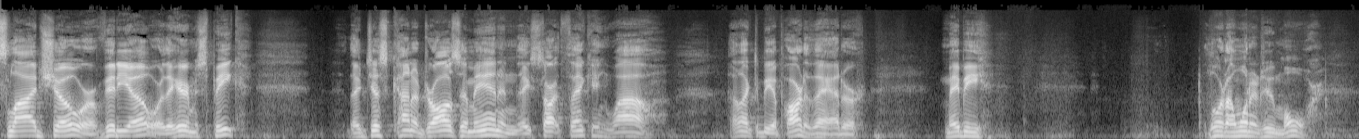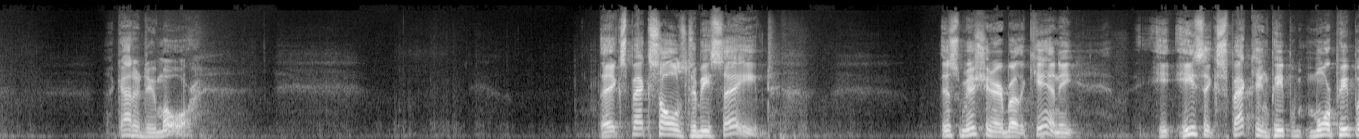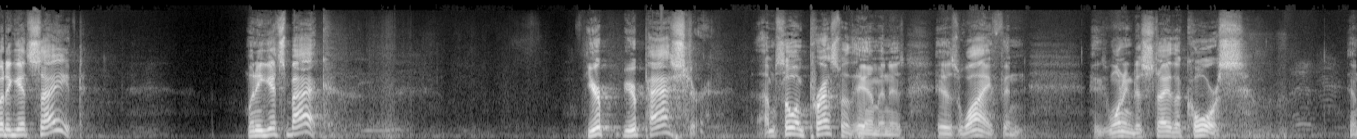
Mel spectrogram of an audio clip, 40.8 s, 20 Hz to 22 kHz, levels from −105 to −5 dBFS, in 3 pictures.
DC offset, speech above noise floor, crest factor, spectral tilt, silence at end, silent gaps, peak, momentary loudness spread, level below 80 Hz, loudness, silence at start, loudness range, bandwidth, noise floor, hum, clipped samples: under 0.1%; 52 dB; 20 dB; -2.5 dB/octave; 0 s; none; 0 dBFS; 17 LU; -58 dBFS; -18 LUFS; 0 s; 8 LU; 17.5 kHz; -71 dBFS; none; under 0.1%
